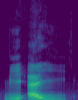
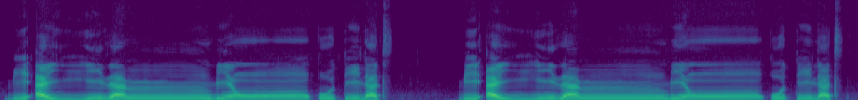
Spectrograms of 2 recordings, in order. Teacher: Tapi jangan sampai ditekan sampai suara yang tertahan, karena huruf ya dia sifatnya sifat rakhawah, suara yang mengalir. Jadi ditekan bukan ditekan untuk menahan suara, tapi ditekan kadar suaranya.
